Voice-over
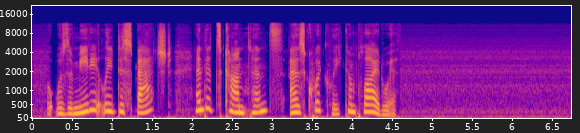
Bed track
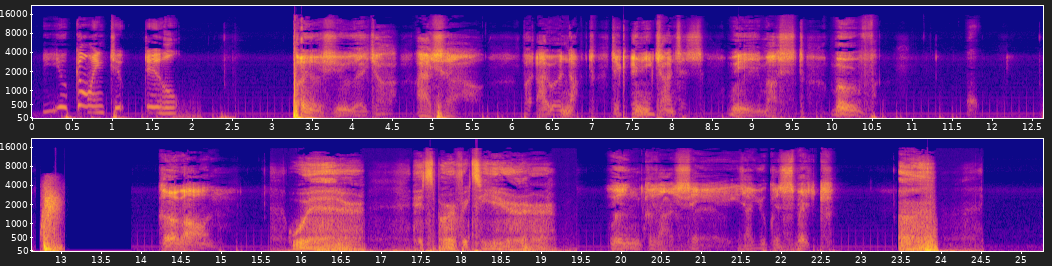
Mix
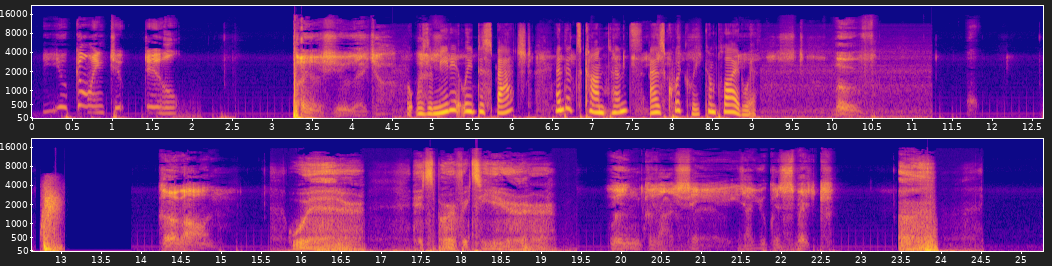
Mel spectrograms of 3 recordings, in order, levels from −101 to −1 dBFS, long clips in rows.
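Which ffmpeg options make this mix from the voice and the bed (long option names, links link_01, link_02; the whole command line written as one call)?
ffmpeg -i stem1.wav -i stem2.wav -filter_complex "[0:a]adelay=4500,volume=2dB[link_01];[1:a]volume=17dB,afade=type=out:start_time=4.38:duration=0.71:silence=0.125893,afade=type=in:start_time=9.37:duration=0.57:silence=0.133352[link_02];[link_01][link_02]amix=inputs=2:normalize=0" out.wav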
